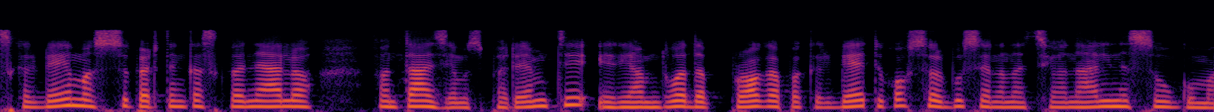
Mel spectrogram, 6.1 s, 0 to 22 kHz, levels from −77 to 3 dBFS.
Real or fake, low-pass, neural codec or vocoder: fake; 7.2 kHz; codec, 16 kHz, about 1 kbps, DyCAST, with the encoder's durations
